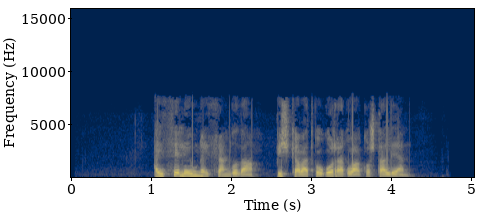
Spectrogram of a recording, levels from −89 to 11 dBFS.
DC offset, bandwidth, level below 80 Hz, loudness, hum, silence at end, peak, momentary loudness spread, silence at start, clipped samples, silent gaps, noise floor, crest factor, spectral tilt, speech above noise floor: under 0.1%; 7.8 kHz; -52 dBFS; -16 LUFS; none; 0.85 s; 0 dBFS; 7 LU; 1.05 s; under 0.1%; none; -70 dBFS; 16 dB; -6.5 dB/octave; 55 dB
